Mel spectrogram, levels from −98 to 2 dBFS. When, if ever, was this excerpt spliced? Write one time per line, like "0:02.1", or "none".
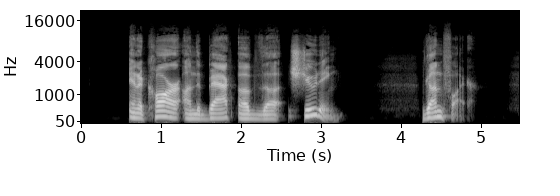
0:01.9
0:02.6
0:04.3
